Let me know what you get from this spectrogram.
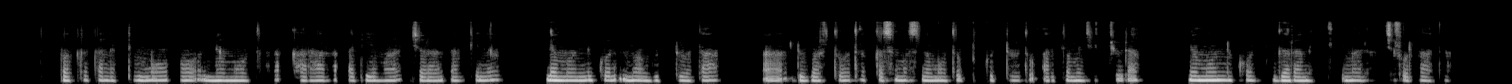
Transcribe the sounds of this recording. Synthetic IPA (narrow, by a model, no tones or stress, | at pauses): b̥ɐkːɐkɐnɐt̪ːɪmːo̞ːnɐmo̞ːt̪ʰɐ̥kʰɐɾaːɾɐʔɐd̪e̞ːmaːd͡ʒɪɾɐnɐɾɡɪnaː | nɐmo̞ːnːɪkʊnmɐɡʊd̪̥ːo̞ːt̪aː | d̪ʊbɐɾt̪o̞ːt̪ɐːkːɐsʊmɐsnɐmo̞ːt̪ɐbːɐ̥ɡ̥ʊd̪̥ːo̞ːt̪ṵːʔɐɾɡɐmɐd͡ʒɛt͡ʃːṵːᶑɐ | nɐmo̞ːnːɪkʰʊnɡɐɾɐnɪt̪ːɪ̥ʔɪmɐlaːd͡ʒɪɾʊlaːt̪ʰɐ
